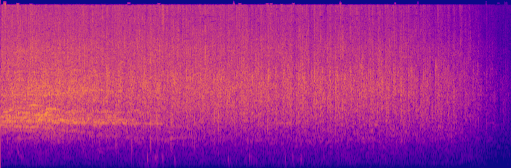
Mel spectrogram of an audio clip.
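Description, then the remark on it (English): A large audience at an Edinburgh Festival author event claps loudly and continuously, a dense wash of applause that holds steady for several seconds before tapering off at the end. “Can I have one last Edinburgh Festival round of applause so loud that she can hear it next door?”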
